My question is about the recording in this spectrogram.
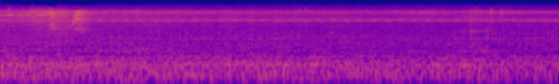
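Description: Outdoor ambience: a steady low rumble with a thin, steady high hum above it, and a short high squeak about a second in.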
